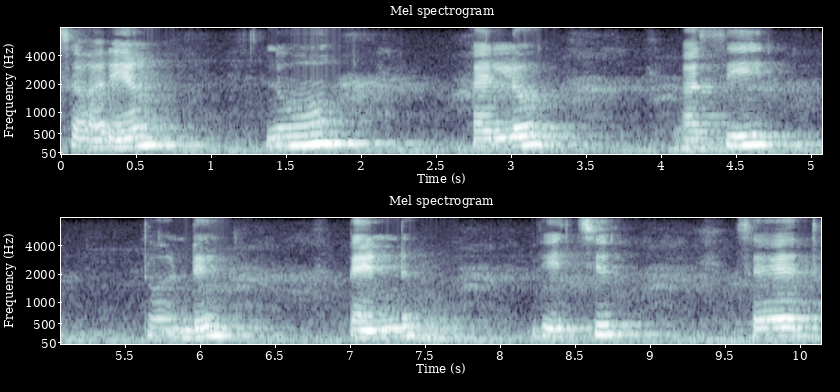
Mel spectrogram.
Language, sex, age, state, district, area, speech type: Punjabi, female, 60+, Punjab, Fazilka, rural, read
